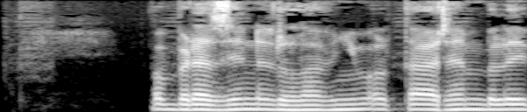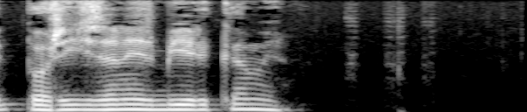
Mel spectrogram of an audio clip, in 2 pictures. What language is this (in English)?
Czech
